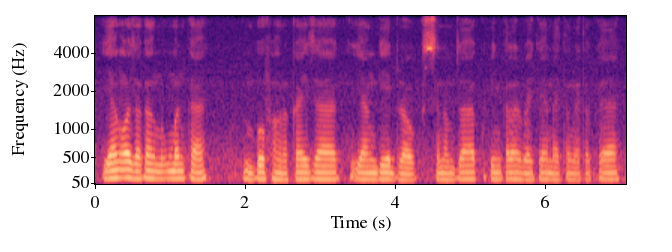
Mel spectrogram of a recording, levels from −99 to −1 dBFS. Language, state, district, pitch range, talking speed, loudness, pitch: Kokborok, Tripura, West Tripura, 115-130 Hz, 160 wpm, -18 LUFS, 120 Hz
